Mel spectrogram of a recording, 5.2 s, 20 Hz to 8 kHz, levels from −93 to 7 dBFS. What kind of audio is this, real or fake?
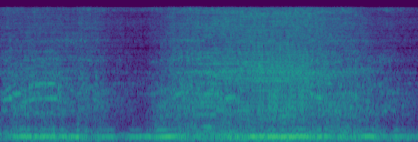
fake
